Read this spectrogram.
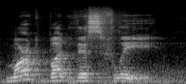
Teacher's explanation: So yeah, all four of these syllables are stressed. Because he's trying to get your attention and focus you on this little flea, right?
